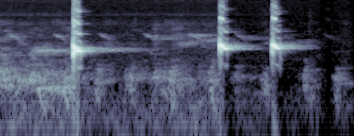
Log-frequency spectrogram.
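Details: Sooty-headed bulbul calling to draw answers from other bulbuls: three sharp, bright chirps over a soft low murmur at the start.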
